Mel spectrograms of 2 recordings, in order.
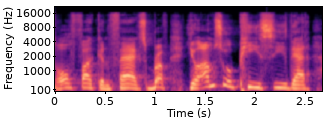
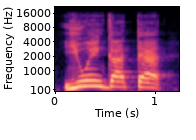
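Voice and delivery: ordinary delivery

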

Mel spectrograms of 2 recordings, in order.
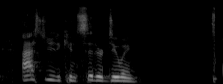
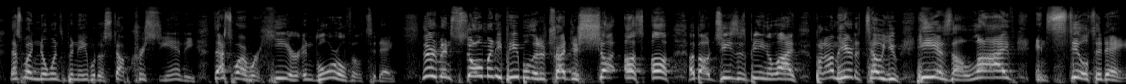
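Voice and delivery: loud, high, shouting climax; full-force preaching; 7 semitones higher, 13 dB louder than usual. Acted. Preacher to campers, shouted sermon climax. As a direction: preach it out big, building to the cry.

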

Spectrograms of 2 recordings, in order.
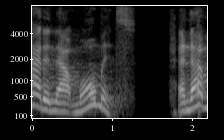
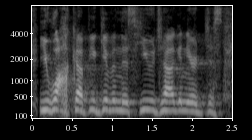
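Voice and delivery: ordinary delivery

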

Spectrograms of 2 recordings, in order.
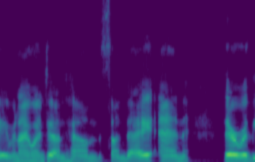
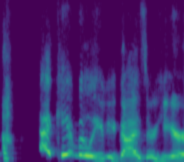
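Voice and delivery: thrilled quote; 10 semitones higher, 7 dB louder than usual. Retold or imitated.

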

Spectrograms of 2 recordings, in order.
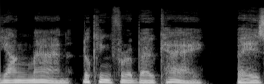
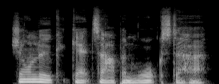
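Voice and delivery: usual speaking voice

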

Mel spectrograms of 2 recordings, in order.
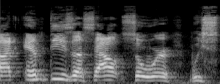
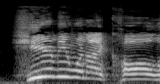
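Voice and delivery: higher-pitched, pleading call to God; mildly raised cry of prayer; 7 semitones higher than usual. Retold or imitated. David calls on God in distress, crying out. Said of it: "And David cries out".

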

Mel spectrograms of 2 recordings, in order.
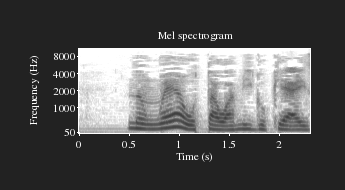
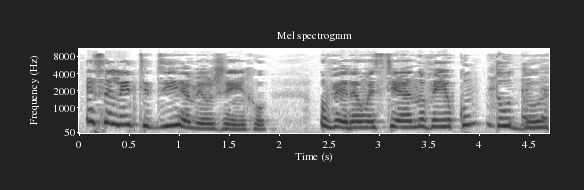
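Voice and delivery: forced cheer; 6 semitones higher, 6 dB louder than usual. Acted. Mother-in-law covering conversation, forced cheer.

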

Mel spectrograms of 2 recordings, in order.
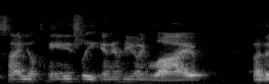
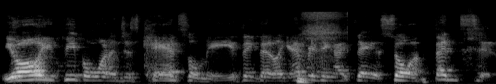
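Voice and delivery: Dino Dad voice; 5 semitones higher than usual. Acted. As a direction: rant like an offended cartoon dad. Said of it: "talk about it in Dino Dad's voice".

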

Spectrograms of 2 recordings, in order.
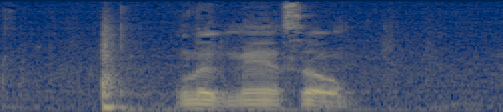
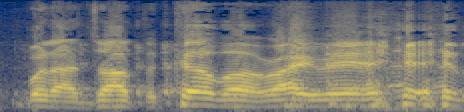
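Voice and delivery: laughing; 6 semitones higher, 12 dB louder, much slower than usual. Real, not acted. Laughing retelling his first release.

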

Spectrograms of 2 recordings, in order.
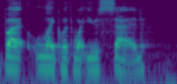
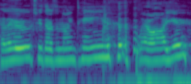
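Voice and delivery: mock calling out; 11 semitones higher, 10 dB louder than usual. Joining the mock call-out.

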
